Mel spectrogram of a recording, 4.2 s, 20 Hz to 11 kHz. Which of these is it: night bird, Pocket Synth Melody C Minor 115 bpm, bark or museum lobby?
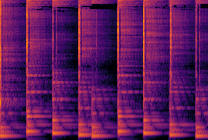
Pocket Synth Melody C Minor 115 bpm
